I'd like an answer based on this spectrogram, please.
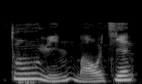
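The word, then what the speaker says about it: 都匀毛尖: 글자 보세요 중국 아 사람들은 이게이 발음 두 가지가 있다는 거 알죠 또 도스 한국 우리는 모두 한국 사람이 할때 또 지만은 따 두스 할 때는 대도시 할 때는 두라 발음해요 그래서 요 차 이름은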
